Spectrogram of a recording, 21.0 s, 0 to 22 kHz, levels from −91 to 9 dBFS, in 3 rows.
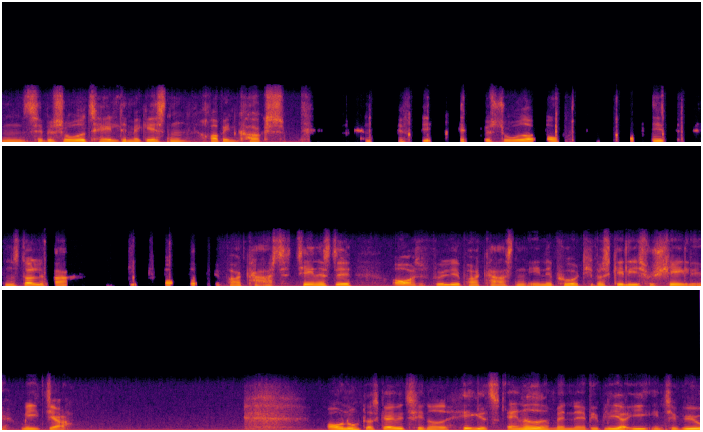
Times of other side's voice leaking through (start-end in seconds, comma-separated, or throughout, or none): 4.06-4.48, 5.52-6.84, 7.41-7.48, 8.28-8.70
